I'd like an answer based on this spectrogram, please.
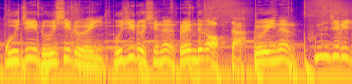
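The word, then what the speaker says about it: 無印良品: 무인양품의 일본 발음은 무지루시 료인, 무지루시는 브랜드가 없다, 료인은 품질이 좋은 제품을 뜻합니다.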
